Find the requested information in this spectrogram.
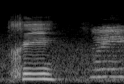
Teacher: خے مجہول نہ ہو، خی خی باریک بالکل، خی خی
